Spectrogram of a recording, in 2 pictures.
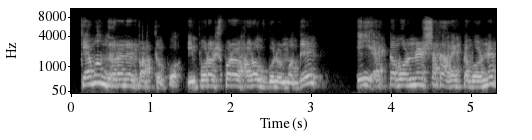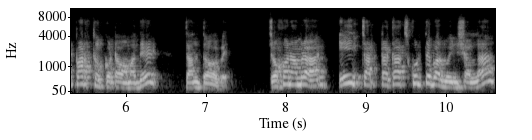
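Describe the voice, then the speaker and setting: A man with a high voice gives a Quran lesson, calmly explaining and repeating letter sounds so his students can compare them. The sound is muffled and lo-fi. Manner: asks students rhetorical questions. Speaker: Quran teacher. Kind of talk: classroom lesson.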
